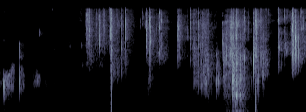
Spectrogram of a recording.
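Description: Plastic packaging crinkles close to a microphone.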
